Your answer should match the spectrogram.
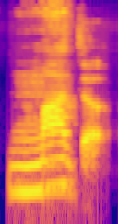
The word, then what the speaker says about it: mother: Mother. Father. Father. Brother. Brother. நம்ம எப்படி சொல்லுவோம்? Father, mother, brother. No. So you have to pronounce these words or words as mother, father, brother.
